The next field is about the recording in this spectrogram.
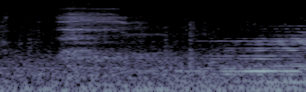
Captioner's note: sighs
